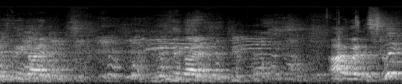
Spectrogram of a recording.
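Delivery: loud and high, laughing through the words; laughing punchline. Real, not acted. Speaker to audience, a loud laughing setup and punchline. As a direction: throw the punchline out with a big laugh.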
